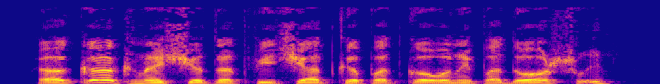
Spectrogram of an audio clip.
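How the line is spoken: Snide question. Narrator (Russian): ехидно осведомился Саймон

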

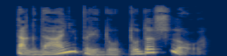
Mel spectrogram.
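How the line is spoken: Calm. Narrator (Russian): спокойно ответил Ицко

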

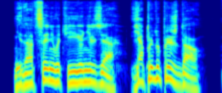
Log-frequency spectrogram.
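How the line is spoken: Snapping retort. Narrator (Russian): огрызнулся Серебряков

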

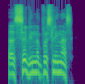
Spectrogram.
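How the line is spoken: Snorting. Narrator (Russian): хмыкнул Гудрон

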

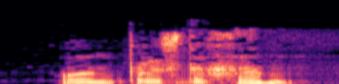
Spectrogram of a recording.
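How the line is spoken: Quiet. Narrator (Russian): тихо сказал Майор, сидевшим рядом с ним Дронго

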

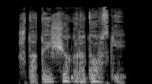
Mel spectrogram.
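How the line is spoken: Whispered question. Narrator (Russian): шепотом спросил я, но можно было говорить и чуть громче

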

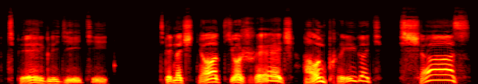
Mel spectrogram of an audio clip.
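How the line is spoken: Very quiet speech. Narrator (Russian): он сказал тоже очень тихо

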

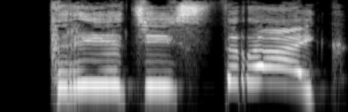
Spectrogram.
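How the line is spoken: Exclaimed. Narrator (Russian): воскликнула Триша

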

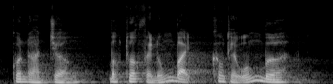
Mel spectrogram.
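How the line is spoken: Soft murmur. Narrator (Vietnamese): Một tên sĩ quan cao cấp bên cạnh vừa nói khẽ

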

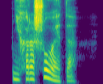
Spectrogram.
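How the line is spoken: Quiet sigh. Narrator (Russian): тихо вздохнула мама

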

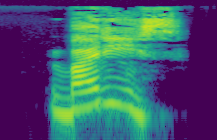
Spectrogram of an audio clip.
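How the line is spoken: Indignant, hurt shout. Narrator (Russian): со смесью возмущения и обиды выкрикнула ему вслед Марина

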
